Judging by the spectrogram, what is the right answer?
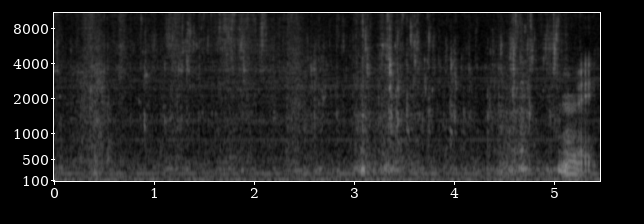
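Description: Dirty engine oil drains from a Subaru WRX in a steady trickling stream, with a soft splashy flow throughout and a few louder bursts of liquid near the end.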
